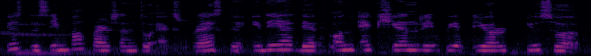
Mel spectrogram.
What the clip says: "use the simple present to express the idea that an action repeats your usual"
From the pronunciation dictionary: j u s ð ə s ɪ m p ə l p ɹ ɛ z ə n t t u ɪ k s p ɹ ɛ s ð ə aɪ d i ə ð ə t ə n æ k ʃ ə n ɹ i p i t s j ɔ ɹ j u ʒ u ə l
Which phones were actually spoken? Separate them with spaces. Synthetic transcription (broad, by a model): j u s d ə s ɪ m p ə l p ɛ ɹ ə n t t u ɪ k s p ɹ ɛ s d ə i d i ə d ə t ə n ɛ k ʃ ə n ɹ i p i t j ɔ ɹ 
